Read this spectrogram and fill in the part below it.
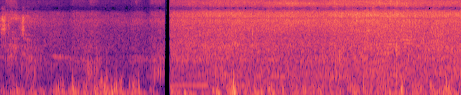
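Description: Wind gusts buffet the microphone on the shore of Shoshone Lake in Yellowstone, a steady rumbling roar with choppy bursts and faint lapping water, continuing without pause.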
